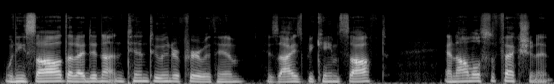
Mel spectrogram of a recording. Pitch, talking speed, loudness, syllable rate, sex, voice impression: 135 Hz, 205 wpm, -19 LUFS, 6.3 syllables/s, male, very masculine, middle-aged, very thick, slightly relaxed, weak, slightly dark, slightly soft, slightly muffled, fluent, slightly raspy, cool, intellectual, slightly refreshing, sincere, calm, mature, very friendly, very reassuring, very unique, slightly elegant, wild, slightly sweet, lively, kind, slightly intense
